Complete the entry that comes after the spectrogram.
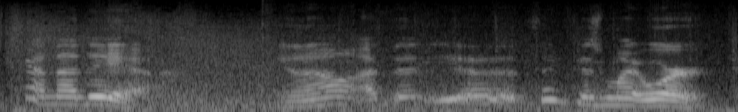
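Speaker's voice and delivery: high-pitched henchman hatching a plan; scheming henchman. Acted. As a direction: pitch it up, as if an idea just struck. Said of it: "that guy behind him is like".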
